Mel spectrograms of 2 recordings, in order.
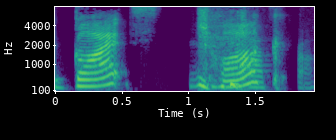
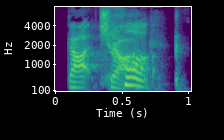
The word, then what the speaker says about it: Gottschalk: thought it was a gots chalk it's got choc like you bought chalk for your chalkboard so the s is silent well you know what's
